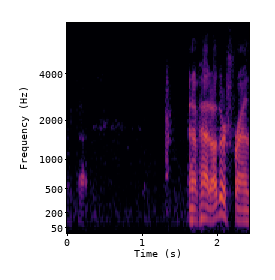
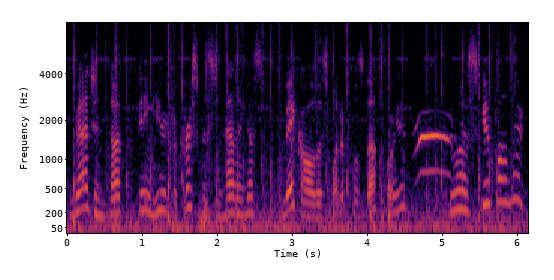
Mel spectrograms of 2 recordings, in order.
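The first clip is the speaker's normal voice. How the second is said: pushy holiday host; 9 semitones higher than usual. Retold or imitated. Mocking a smug host pushing food on a guest, high and overbearing. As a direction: lay on the hospitality too thick.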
